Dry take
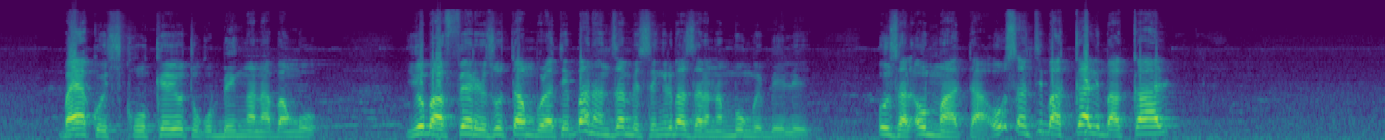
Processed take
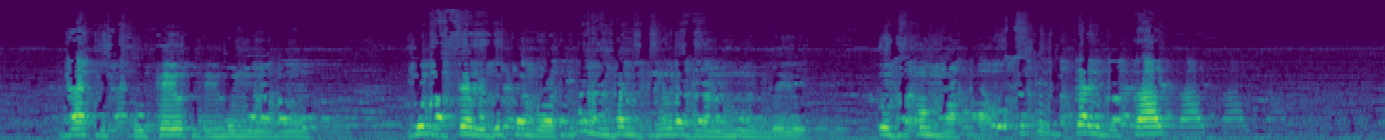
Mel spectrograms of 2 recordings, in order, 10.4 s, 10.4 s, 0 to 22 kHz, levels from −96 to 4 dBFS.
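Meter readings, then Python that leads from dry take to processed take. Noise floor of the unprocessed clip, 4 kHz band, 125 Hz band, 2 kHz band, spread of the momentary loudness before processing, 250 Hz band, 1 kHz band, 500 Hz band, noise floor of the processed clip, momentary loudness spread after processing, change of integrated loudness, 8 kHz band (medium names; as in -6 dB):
-55 dBFS, under -10 dB, -0.5 dB, -5.0 dB, 14 LU, -1.5 dB, -4.5 dB, -3.0 dB, -58 dBFS, 15 LU, -3.5 dB, no reading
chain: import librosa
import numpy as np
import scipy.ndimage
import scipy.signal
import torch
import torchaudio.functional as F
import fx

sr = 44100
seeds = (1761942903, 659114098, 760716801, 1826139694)

y = fx.hpss_only(x, sr, part='harmonic')
y = fx.echo_filtered(y, sr, ms=320, feedback_pct=25, hz=3800.0, wet_db=-18.0)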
